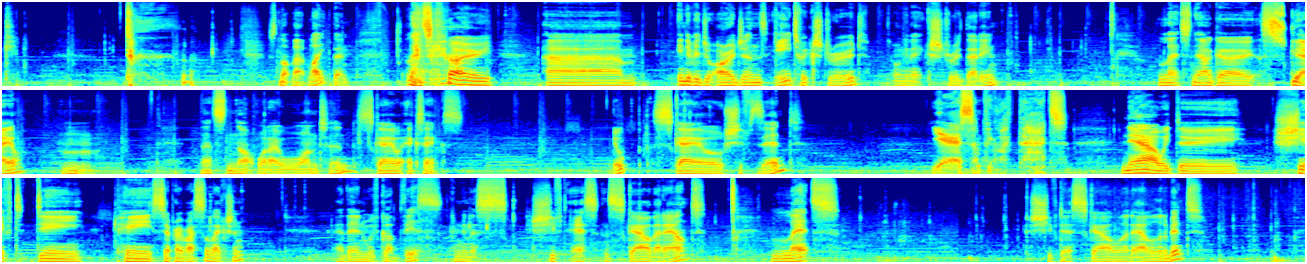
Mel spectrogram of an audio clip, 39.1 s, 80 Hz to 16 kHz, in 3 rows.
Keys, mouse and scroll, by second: 1.4 middle click, 3.3 middle click, 4.6-6.4 middle drag, 7.1 e, 11.3 middle click, 12.1 s, 15.1 middle click, 16.1 s, 19.3 s, 22.3 middle click, 25.3 shift+d, 26.7 p, 27.7 Tab, 28.6 middle click, 29.2 middle click, 30.0 Tab, 30.0 a, 30.6 s, 32.8-34.4 middle drag, 34.9 middle click, 35.8 s.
